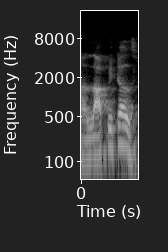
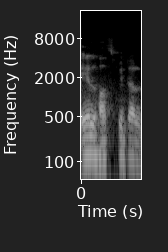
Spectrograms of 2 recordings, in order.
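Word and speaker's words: L'Hôpital: first, Actually, the pronunciation is L'Hopital's rule. Okay, not L hospital rule.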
